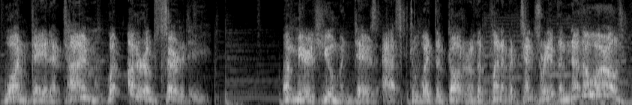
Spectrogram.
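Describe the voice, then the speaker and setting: Gravelly bombastic demon dad, harsh bright voice, swings up and down, game cutscene, faint music. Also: male voice, a little high, big pitch swings, normal speed, full character voice. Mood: outraged. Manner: bombastic, archaic speech. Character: pompous demon father, older, blustering. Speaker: game character.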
